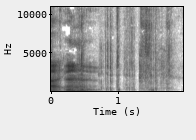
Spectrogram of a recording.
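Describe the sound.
Crunching a hard watermelon-flavoured rock lolly: a brief voice, then a series of crisp, noisy crunches in quick, uneven bursts.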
